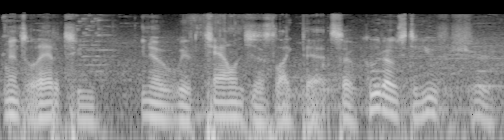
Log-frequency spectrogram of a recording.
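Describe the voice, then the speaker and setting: The speaker is a man with an American accent. He keeps a moderate pace. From United States. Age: 40s. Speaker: game streamer. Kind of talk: casual chat. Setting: live stream.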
